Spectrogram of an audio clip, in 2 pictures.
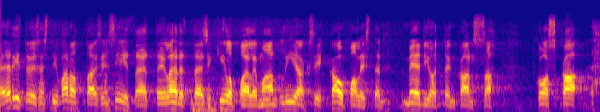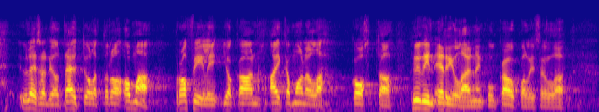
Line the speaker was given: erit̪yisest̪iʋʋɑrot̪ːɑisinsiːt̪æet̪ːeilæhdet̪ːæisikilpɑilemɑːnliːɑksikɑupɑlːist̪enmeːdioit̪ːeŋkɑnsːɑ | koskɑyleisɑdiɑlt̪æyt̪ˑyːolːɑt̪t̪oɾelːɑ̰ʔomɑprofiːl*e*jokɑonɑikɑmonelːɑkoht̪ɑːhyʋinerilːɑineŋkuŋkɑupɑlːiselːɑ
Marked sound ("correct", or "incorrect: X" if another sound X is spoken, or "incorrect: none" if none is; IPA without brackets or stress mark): incorrect: i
